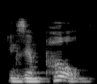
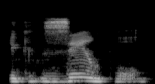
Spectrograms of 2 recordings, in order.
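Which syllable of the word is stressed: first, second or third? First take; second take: third; second. First: The stress is on the third syllable. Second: The stress is on the second syllable. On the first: The speaker calls it wrong. "nor is it example" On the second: The speaker calls it right. "it's the second syllable that's stressed"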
